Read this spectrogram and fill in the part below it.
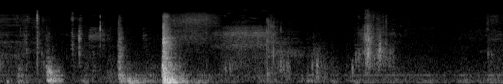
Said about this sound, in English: Here, one sec. I'm going to close the door because I can actually hear you through the hall.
